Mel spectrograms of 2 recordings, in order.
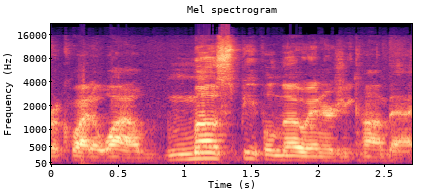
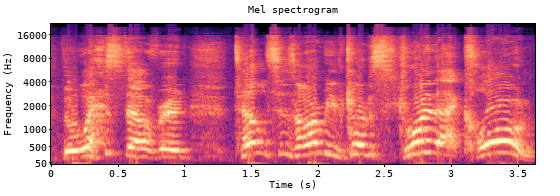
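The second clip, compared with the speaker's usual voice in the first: much higher, playful redo of the line; squeaky mock retake; 11 semitones higher, 3 dB louder than usual. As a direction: replay it in a silly high voice.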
